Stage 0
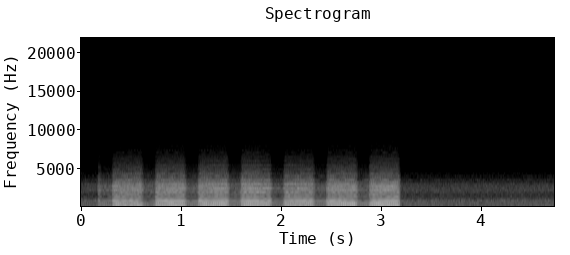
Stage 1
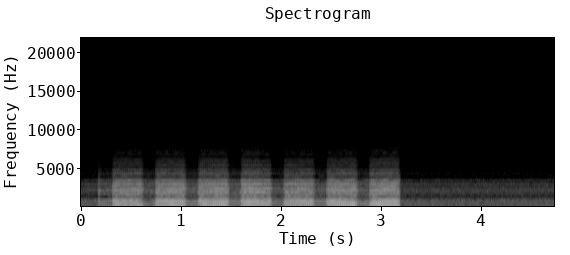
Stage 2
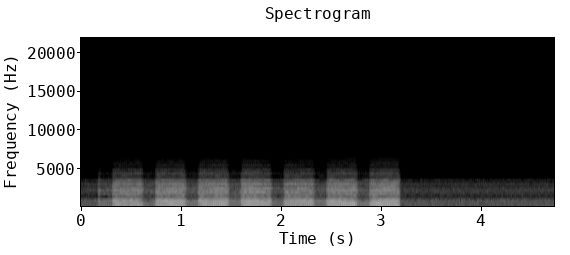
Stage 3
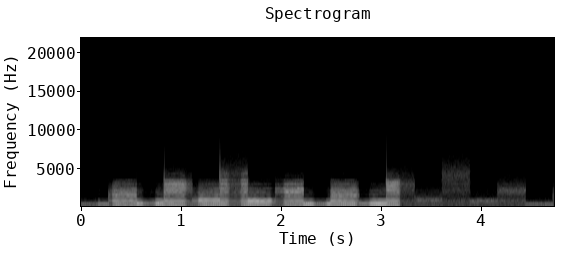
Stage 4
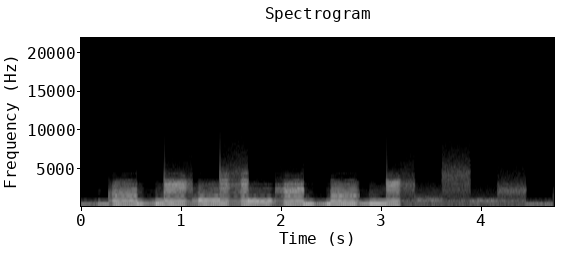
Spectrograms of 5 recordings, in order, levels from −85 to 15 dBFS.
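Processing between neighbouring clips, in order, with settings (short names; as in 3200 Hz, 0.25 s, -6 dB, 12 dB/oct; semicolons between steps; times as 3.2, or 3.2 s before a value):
low shelf 93 Hz -8.5 dB; notch comb 1300 Hz
air absorption 130 m
bit-crush 9-bit; stepped low-pass 3.6 Hz 380–4200 Hz; gain -8.5 dB
comb 4.8 ms, depth 65%; compressor 6:1, threshold -29 dBFS, peak gain reduction 9.5 dB; gain +6 dB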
